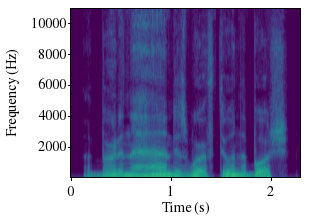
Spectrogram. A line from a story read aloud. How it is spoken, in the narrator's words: Kianzo muttered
